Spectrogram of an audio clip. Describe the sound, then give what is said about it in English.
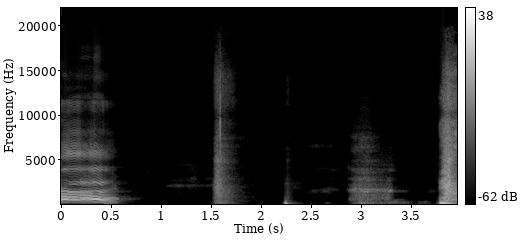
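A person imitates a baby crying: one short, wavering, wailing cry, then a series of breathy gasps and sobbing inhales with pauses between. Fairly loud, with no talking. “That was my baby cry. It was the best I could do.”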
